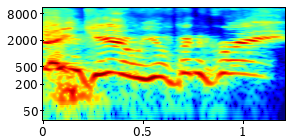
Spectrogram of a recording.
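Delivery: very high-pitched comic delivery. Signing off the show the way George always does: George Costanza voice. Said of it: "like George always does when he wants to leave".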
